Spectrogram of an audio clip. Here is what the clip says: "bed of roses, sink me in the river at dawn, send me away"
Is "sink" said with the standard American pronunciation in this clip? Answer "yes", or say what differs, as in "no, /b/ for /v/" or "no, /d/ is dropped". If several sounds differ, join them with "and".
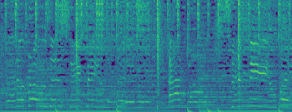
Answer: no, /ŋ/ is dropped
